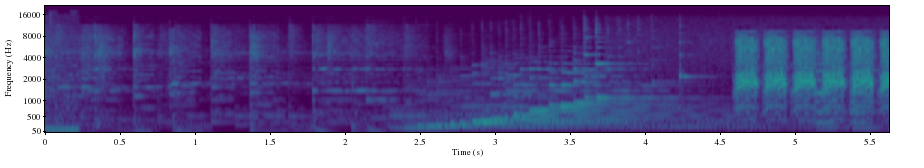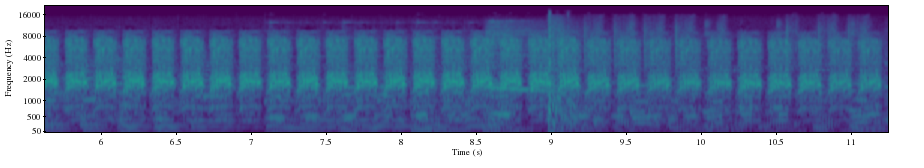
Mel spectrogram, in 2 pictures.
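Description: Duck quacking in a video game where the duck must follow the player: an ascending run of tones leads into a rapid, steady string of loud, regular electronic quacks.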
